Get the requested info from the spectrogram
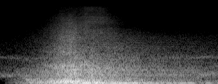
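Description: Whoosh transition sound effect for an animated title, with a deep low rumble. It swells up to a peak about a second in, then fades away.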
